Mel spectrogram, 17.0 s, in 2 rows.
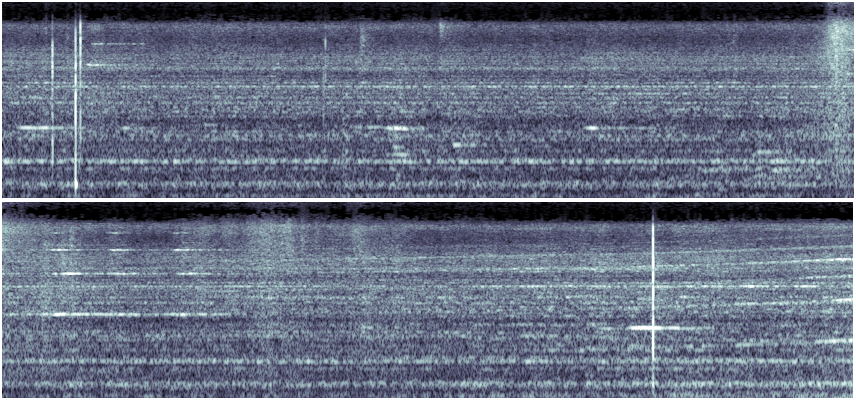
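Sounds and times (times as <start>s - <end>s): train rumbling: 0.0s - 17.0s
wheels and brakes squealing: 8.2s - 12.5s.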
